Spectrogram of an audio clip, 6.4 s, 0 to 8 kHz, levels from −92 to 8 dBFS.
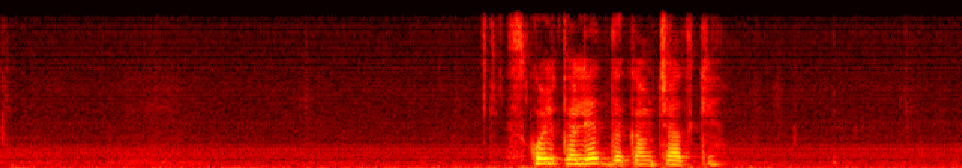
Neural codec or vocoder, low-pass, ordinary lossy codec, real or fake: vocoder, 24 kHz, 100 mel bands, Vocos; 7.2 kHz; none; fake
